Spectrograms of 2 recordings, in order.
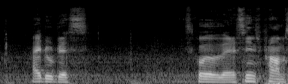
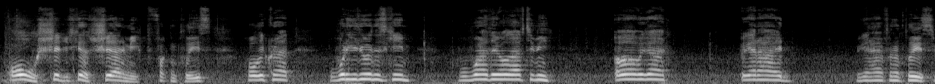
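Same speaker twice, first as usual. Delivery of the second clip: panicked yelling; 8 semitones higher, 5 dB louder than usual. Real, not acted. Chased by police in game.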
